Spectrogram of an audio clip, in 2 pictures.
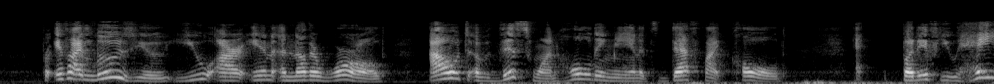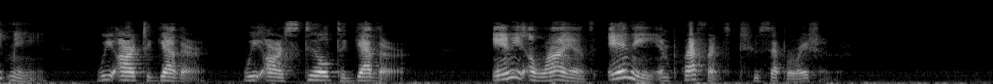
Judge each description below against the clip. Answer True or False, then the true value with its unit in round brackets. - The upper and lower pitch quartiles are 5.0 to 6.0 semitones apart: True (5.4 semitones)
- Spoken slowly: True (120 wpm)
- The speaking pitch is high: True (195 Hz)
